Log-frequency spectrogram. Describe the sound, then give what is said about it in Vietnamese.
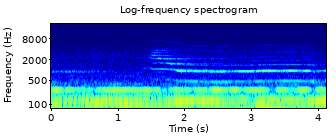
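Cats yowl eerily among graveyard tombs, like cats in heat. A long, wavering, high-pitched yowl with rich overtones begins partway through and holds to the end over a steady low hum. No one speaks. “Những tiếng kêu ma quái vang lên, cứ như là lúc lũ mèo đang trong thời kỳ động đực.”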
